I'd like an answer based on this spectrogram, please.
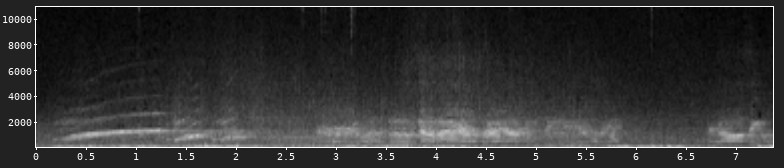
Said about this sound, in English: That approach included Nixol emergency alerts, tsunami sirens, and fire and police personnel driving through neighborhoods with sirens blaring and lights flashing.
